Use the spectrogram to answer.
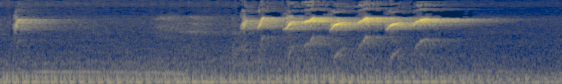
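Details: Kolibri wulung (sunbird) master song for training birds: a brief high note, then a fast, bright trill of repeated sharp notes lasting about a second, over a low hum.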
